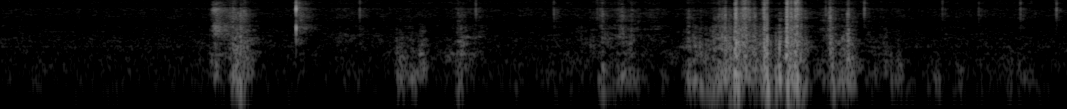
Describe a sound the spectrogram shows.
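A marker taps and scrapes on a board.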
